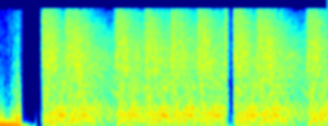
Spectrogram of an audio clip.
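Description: Loud bursts of rapid automatic gunfire rattle almost continuously, broken by a couple of brief pauses, with no voices present.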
